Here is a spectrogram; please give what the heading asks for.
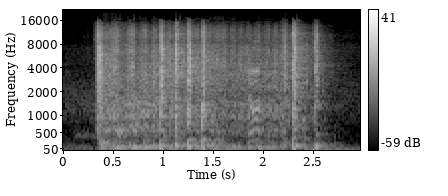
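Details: First start attempt on a recently bought 1966 Corvette Stingray 327, choke closed by hand: uneven cranking with irregular puffs that never catch. All plugs fire; owner suspects plug wires off one distributor place (timing), later moved.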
